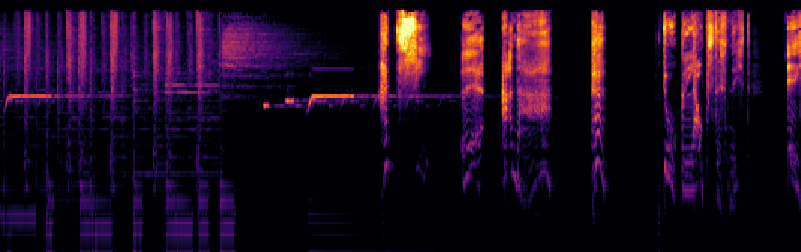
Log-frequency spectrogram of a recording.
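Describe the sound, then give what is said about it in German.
A pack of African wild dogs sneezes and snorts loudly in a run of short, sharp, breathy bursts as they signal they are ready to start a hunt, with a steady whistling tone sounding earlier before the bursts begin. “Sie schnauben richtig laut. Ja, man kann eigentlich sagen, sie niesen, wenn sie bereit für die Jagd sind.”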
